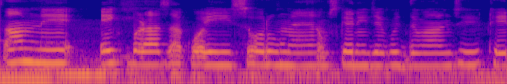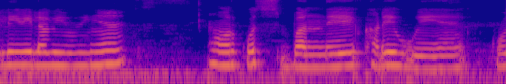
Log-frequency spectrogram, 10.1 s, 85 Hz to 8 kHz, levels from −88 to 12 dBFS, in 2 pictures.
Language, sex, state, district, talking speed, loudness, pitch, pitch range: Hindi, female, Bihar, Darbhanga, 135 wpm, -28 LUFS, 230 Hz, 190-240 Hz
